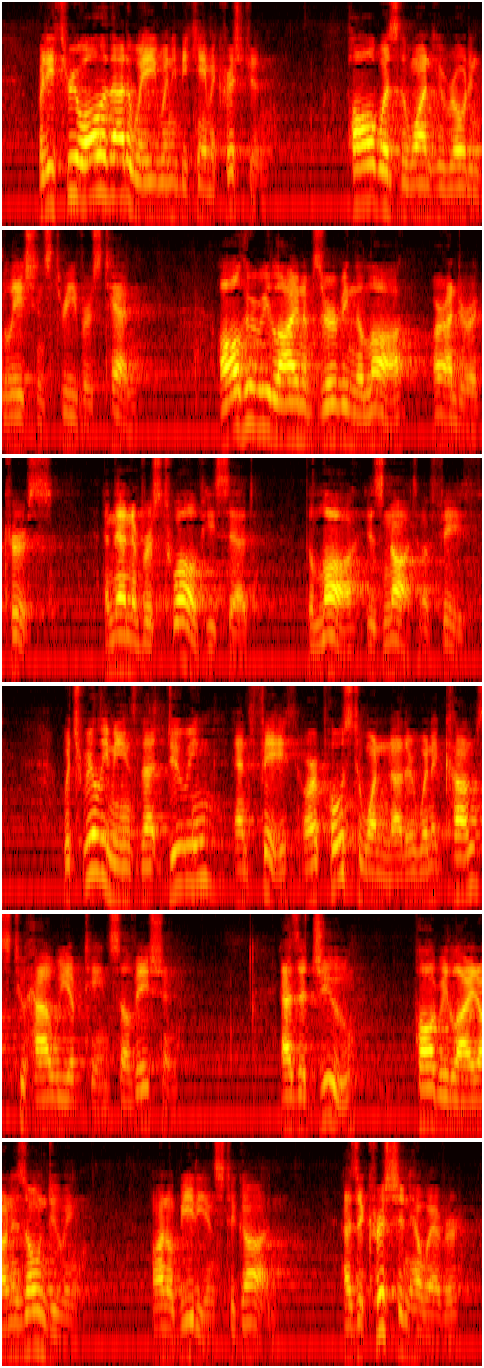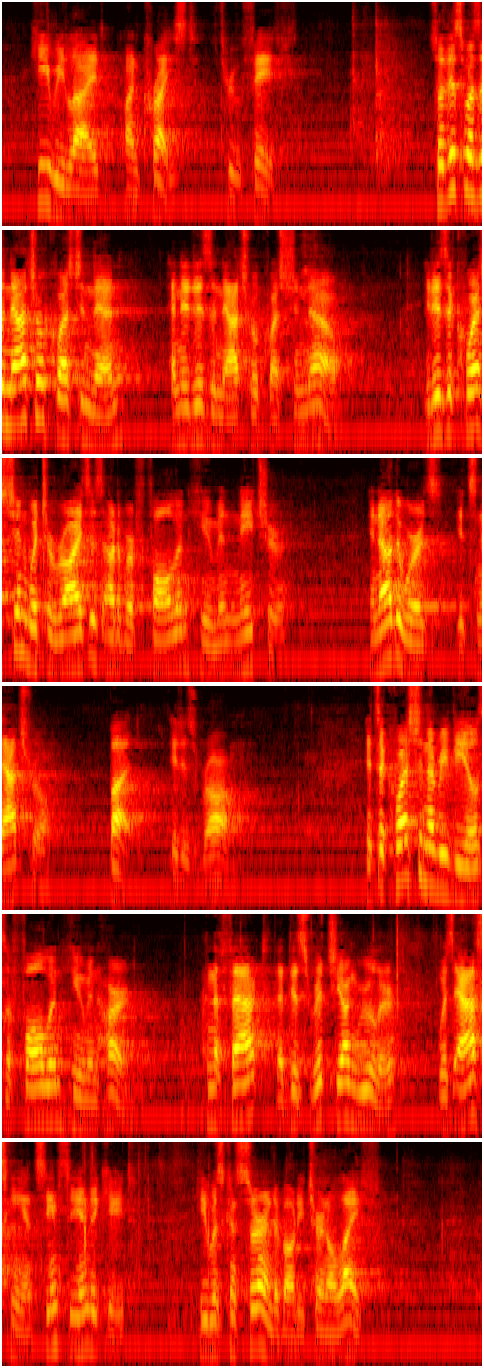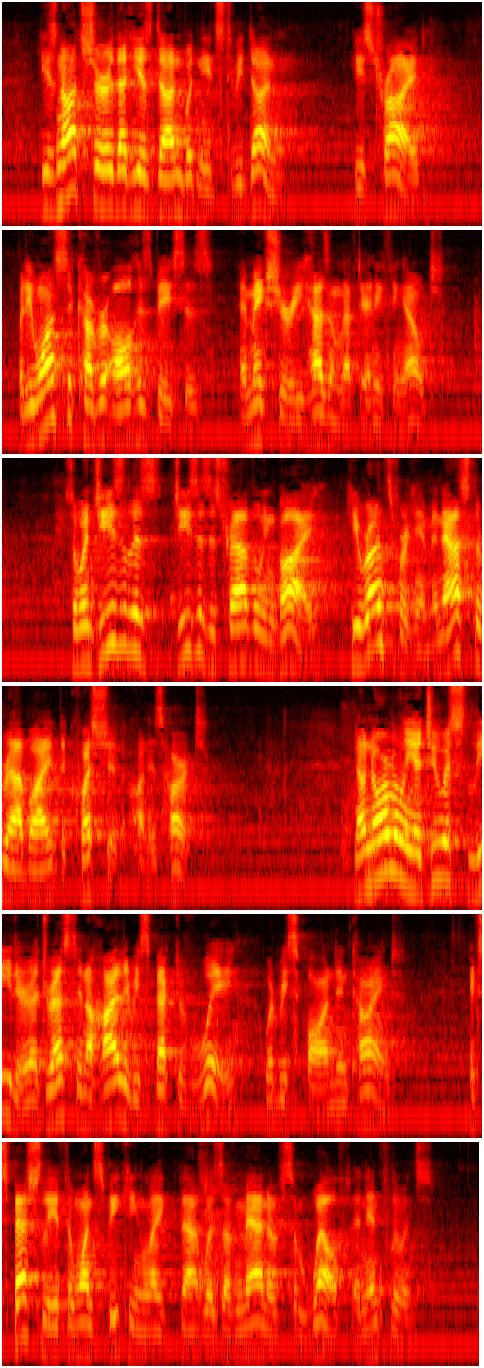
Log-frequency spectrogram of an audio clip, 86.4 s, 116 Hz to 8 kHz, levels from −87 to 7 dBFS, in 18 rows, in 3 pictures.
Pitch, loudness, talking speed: 120 Hz, -23 LUFS, 165 wpm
